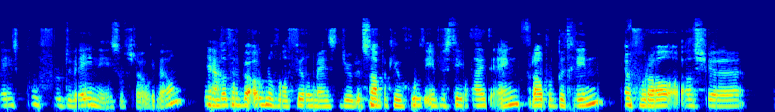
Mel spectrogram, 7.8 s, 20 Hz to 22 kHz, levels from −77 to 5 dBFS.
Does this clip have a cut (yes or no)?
yes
